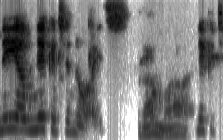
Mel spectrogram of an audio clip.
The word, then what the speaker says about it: neonicotinoids: neo nicotine noise yes neonicotinoids he's right yeah we saying it wrong you're leaving out two syllables now they do call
